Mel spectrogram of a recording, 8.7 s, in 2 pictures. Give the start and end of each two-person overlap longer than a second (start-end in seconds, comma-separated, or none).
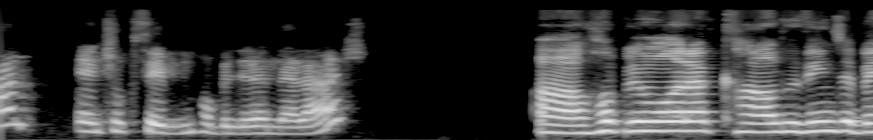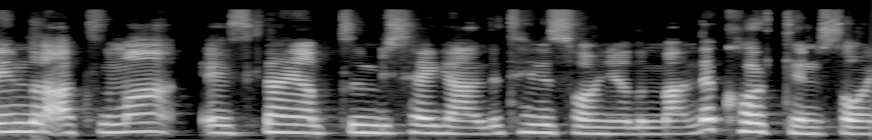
none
